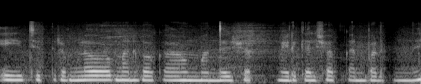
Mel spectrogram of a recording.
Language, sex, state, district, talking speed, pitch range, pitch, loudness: Telugu, female, Andhra Pradesh, Krishna, 130 wpm, 185-200 Hz, 195 Hz, -18 LUFS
